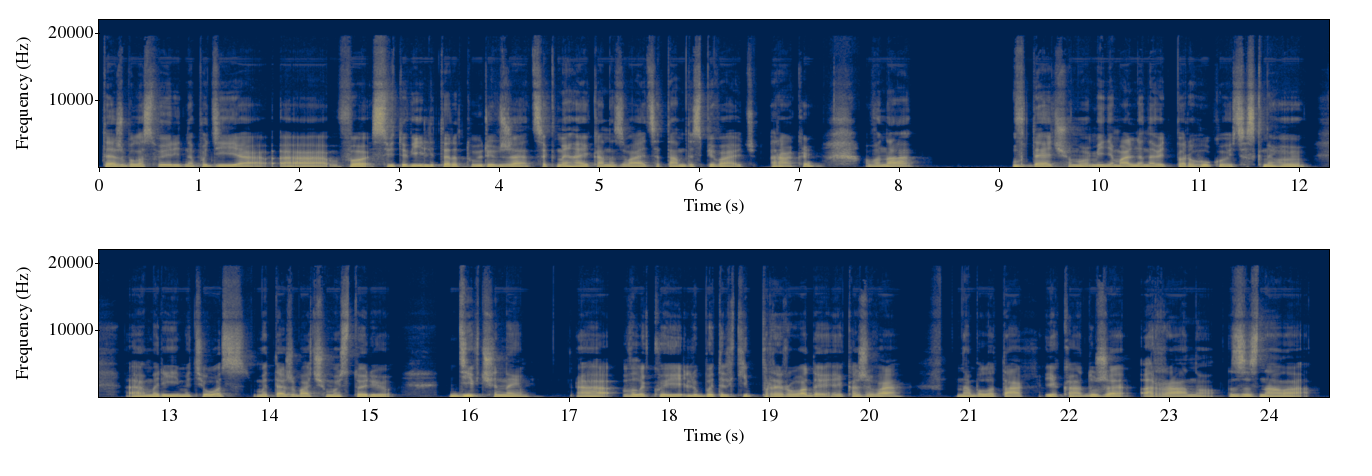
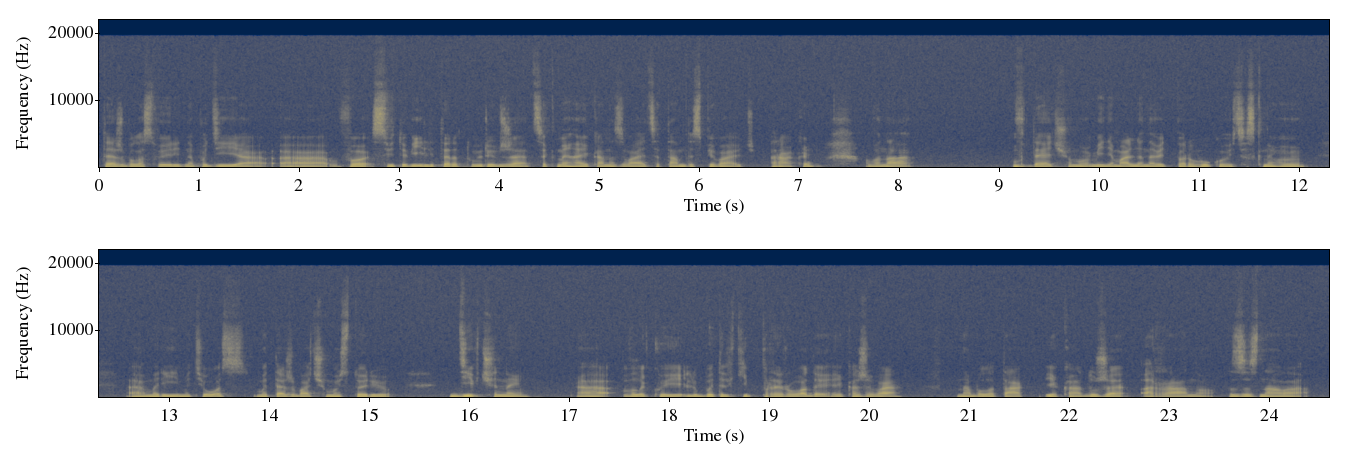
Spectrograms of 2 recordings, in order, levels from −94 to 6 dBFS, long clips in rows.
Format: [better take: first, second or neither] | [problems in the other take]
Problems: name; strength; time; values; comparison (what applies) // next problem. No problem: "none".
first | hiss; faint; throughout; 20 dB below the speech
